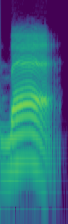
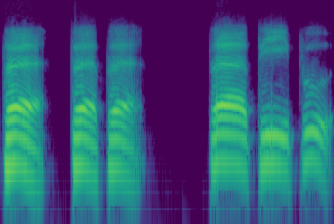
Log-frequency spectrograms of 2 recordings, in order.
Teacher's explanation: Huruf ba ini ya dia huruf yang sepertinya mudah tetapi bagi sebagian orang ternyata sulit ya terutama ketika harus menghilangkan sifat hames ya karena memang tidak ada hamesnya ya dia sifatnya jaher ya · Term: sifat jahr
